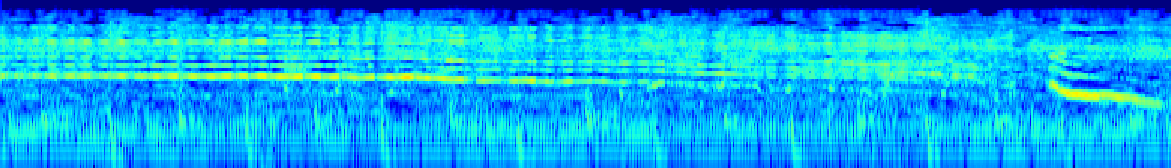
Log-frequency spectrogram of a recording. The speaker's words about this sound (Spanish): Los aplausos son, son para todos ustedes. ¡Wow! Esos aplausos quedaron grabados ayer cuando me vieron entrar a la Feria Chiapas.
